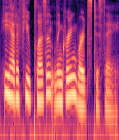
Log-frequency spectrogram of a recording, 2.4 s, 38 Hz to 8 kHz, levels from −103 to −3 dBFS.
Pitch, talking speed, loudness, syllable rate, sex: 170 Hz, 225 wpm, -15 LUFS, 5.2 syllables/s, female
